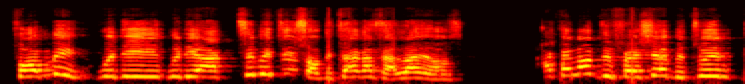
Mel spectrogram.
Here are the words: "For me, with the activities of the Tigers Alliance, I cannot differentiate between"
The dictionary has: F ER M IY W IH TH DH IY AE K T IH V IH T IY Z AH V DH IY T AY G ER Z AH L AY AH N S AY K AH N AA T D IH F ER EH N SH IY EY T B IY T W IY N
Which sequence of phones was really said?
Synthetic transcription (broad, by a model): F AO M IY W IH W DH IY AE K T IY V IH T IY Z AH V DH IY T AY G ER S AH L AY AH N S AY K AH N AA T D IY F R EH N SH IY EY T B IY T W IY N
